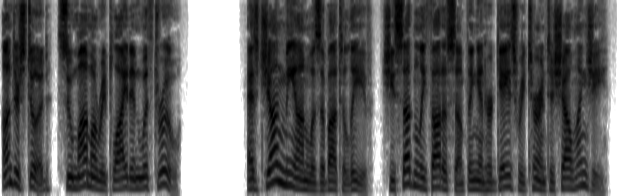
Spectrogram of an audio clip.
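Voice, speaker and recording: A man narrating a story in a steady, even way. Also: medium pitch, a little fast, no room sound, studio quality.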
